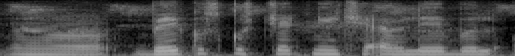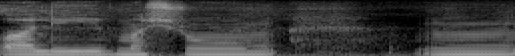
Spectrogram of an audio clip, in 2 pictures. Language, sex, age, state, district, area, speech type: Kashmiri, female, 18-30, Jammu and Kashmir, Kupwara, rural, spontaneous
